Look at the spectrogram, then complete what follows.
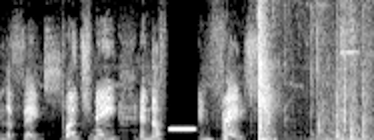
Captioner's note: beeping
